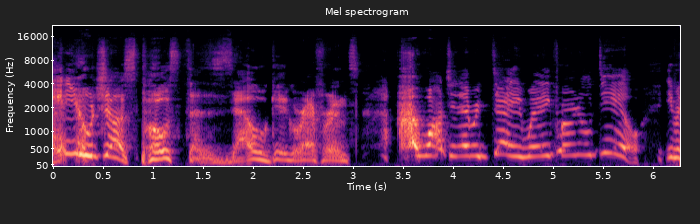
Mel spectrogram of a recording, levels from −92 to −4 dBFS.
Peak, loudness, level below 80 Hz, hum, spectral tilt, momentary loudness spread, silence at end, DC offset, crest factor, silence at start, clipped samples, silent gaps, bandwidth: -4 dBFS; -25 LUFS; -66 dBFS; none; -5.5 dB/octave; 16 LU; 0 s; under 0.1%; 20 dB; 0 s; under 0.1%; none; 13.5 kHz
